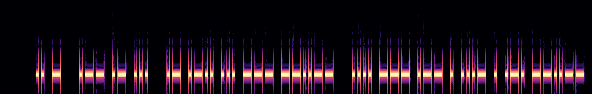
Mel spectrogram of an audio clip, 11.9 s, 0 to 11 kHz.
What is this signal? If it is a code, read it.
Morse code, heard as a keyed tone, about 22 wpm, 700 Hz. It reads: IT WAS ALSO, HOWEVER,
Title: Sentences from Top 1400 Words 22wpm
